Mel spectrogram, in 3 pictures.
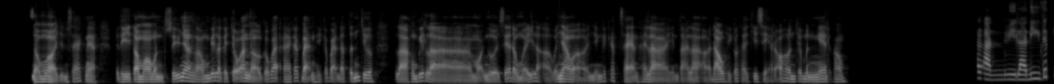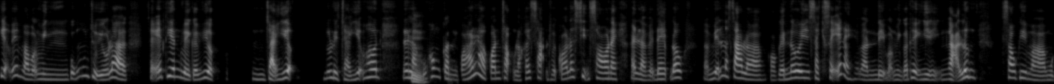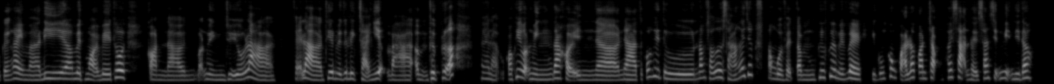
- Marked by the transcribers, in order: other background noise; tapping
- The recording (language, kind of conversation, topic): Vietnamese, advice, Làm sao quản lý ngân sách và thời gian khi du lịch?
